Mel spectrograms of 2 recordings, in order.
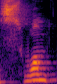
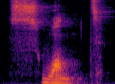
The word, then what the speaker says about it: swamped: was very busy now swamped ends in Ed and any English word that ends in d has three possible ways of pronouncing that ending in this case it's a simple T swamped you try swamped we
